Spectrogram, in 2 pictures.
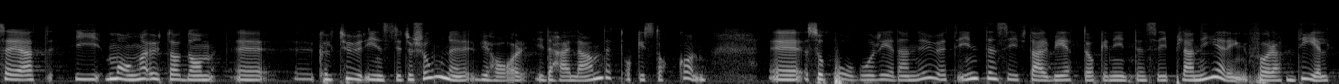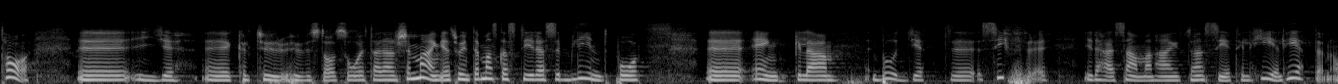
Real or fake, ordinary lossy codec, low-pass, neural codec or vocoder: real; none; 7.2 kHz; none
